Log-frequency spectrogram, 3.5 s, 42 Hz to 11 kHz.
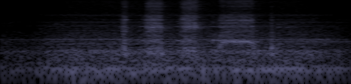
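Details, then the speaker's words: iMac G5 that won't boot, holding C to boot from disc: short whirring bursts as the optical drive spins and seeks three or four times, then goes quiet; disc not detected or read. "okay so it sounds like it's trying to do something but then just kind of gives up"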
